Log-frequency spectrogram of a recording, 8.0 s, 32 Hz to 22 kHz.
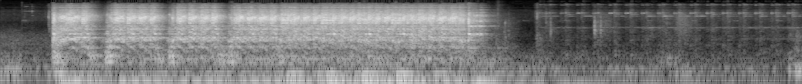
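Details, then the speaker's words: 1984 Bertone X1/9 with engine back in, new fuel pump holding about 36 PSI and spark confirmed: four seconds of starter cranking with faint uneven pulse, never catches; three of four fuel injectors found not spraying. "so I got three bad injectors they're not moving so I got to find injectors and until then I'm kind of stuck"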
